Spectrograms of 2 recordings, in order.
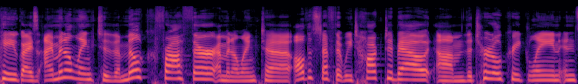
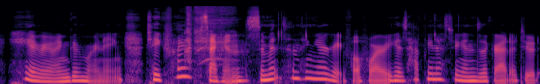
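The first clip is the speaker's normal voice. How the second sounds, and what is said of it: Imitates another person's voice. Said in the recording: “how good my impression of her is”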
